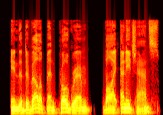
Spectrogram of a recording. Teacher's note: Notice the rising intonation, which is used in yes, no questions to confirm that something is true.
